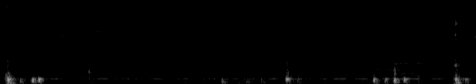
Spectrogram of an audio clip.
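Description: Computer keyboard keystrokes: a few scattered key clicks, with gaps of up to a couple of seconds between them, over a faint steady hum.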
